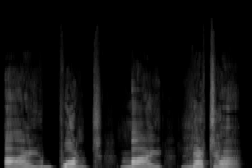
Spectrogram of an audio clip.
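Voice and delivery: slow, high shout, word by word. A narrator's reading. Boy demanding his letter from uncle, shouting. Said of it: "he shouted".

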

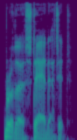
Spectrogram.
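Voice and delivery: usual speaking voice

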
